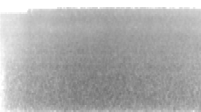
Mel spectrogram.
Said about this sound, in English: We usually hear the ocean when it meets the land, where waves roll up onto the beach.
